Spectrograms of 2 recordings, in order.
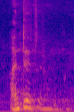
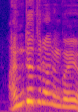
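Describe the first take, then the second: First: Said in the usual way. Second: 안 되더라는 거예요 thrown out higher and louder; preached emphasis. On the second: Shown as a demonstration. Preacher stressing to the congregation that it did not work, loud. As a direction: hammer 되더라는 home.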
